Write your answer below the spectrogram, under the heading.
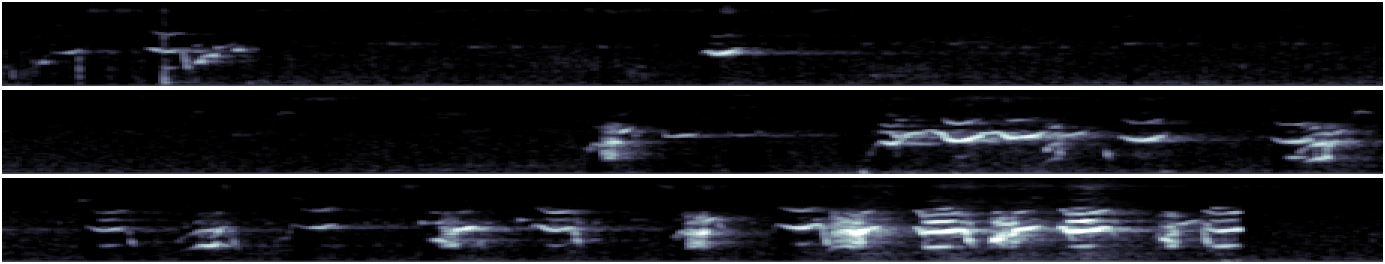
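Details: Beagle and Segugio hounds chasing hare during an August hunt, heard at a distance: a few isolated yelps, then a rapid, excited chorus of overlapping high yips and bays that builds toward the end.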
